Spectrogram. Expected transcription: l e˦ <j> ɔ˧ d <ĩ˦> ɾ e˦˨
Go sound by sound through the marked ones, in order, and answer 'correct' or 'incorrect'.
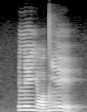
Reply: correct, correct

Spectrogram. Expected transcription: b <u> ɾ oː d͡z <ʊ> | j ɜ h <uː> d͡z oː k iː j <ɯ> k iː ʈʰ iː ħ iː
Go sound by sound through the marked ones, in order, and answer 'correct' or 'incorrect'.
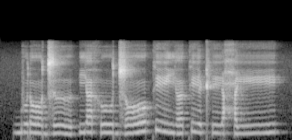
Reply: correct, incorrect: ɯ, correct, incorrect: ə

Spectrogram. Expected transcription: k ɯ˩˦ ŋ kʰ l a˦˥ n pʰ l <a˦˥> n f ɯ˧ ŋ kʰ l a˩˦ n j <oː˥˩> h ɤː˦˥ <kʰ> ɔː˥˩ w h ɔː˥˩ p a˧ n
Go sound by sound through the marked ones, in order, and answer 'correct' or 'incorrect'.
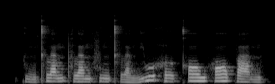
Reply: incorrect: a˧, incorrect: uː˥˩, correct

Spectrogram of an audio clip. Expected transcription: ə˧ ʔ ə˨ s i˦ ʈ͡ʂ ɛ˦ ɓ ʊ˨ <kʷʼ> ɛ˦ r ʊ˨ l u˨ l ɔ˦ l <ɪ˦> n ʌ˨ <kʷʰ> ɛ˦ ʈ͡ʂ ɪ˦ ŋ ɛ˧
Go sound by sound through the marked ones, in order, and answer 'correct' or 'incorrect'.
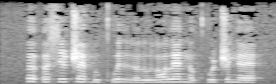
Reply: correct, incorrect: ɛ˦, correct

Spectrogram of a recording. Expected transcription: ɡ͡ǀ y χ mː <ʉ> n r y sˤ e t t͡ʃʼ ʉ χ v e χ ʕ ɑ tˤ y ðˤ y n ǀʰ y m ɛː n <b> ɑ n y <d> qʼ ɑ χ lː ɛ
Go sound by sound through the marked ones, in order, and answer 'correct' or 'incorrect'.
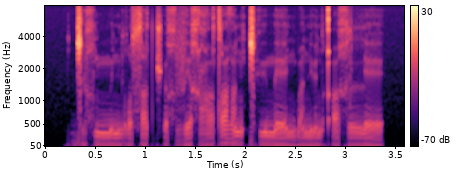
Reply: correct, correct, incorrect: n

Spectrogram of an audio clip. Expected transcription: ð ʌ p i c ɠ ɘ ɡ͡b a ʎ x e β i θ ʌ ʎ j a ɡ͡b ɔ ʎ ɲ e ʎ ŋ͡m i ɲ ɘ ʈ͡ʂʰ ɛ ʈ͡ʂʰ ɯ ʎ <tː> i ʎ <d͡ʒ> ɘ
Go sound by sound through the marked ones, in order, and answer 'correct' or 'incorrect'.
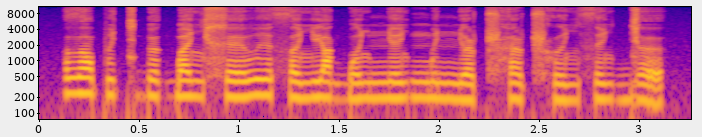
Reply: incorrect: θ, incorrect: ɟ

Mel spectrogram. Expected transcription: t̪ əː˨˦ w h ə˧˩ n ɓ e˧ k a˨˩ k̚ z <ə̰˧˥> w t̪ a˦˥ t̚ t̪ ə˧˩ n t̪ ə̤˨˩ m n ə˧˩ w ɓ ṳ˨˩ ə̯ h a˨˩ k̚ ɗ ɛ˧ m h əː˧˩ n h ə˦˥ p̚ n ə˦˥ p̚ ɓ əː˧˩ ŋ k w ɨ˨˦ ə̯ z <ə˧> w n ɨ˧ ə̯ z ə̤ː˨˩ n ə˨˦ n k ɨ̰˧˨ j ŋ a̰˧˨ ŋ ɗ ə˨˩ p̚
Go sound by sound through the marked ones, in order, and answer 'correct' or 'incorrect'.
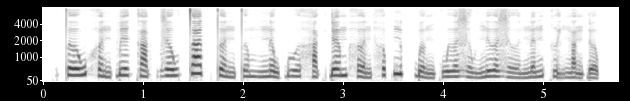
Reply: incorrect: ə˨˦, incorrect: ə̤˨˩

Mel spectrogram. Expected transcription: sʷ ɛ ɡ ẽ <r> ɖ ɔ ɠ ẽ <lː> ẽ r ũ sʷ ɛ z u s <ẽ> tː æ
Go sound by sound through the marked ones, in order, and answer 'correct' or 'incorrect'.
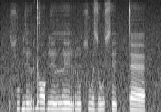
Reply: correct, correct, correct

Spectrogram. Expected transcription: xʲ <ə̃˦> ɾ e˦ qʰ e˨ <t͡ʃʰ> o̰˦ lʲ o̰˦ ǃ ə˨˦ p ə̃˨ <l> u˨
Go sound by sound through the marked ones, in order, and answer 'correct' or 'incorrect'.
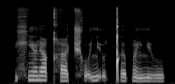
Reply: incorrect: œ̃˦, correct, incorrect: lʲ

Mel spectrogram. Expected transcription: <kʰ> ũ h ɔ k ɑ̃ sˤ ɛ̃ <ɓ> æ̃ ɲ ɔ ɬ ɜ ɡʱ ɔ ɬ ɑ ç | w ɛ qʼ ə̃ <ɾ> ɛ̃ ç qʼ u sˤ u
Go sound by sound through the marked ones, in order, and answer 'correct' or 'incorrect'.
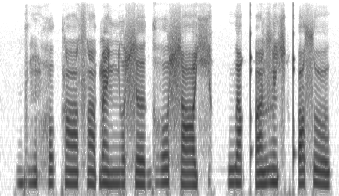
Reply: incorrect: ɡʱ, correct, incorrect: ɮ

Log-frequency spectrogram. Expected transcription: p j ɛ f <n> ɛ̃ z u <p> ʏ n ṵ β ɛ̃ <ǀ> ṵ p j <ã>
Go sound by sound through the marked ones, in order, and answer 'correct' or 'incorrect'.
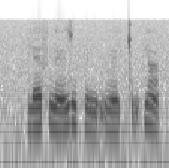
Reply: correct, correct, correct, correct

